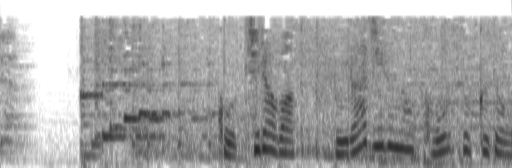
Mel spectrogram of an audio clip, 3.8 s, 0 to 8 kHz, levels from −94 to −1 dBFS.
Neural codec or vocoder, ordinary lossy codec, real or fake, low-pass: vocoder, 22.05 kHz, 80 mel bands, WaveNeXt; MP3, 24 kbps; fake; 7.2 kHz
